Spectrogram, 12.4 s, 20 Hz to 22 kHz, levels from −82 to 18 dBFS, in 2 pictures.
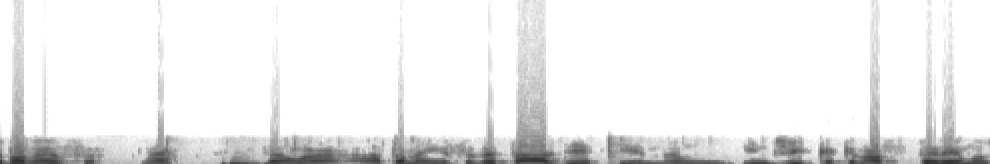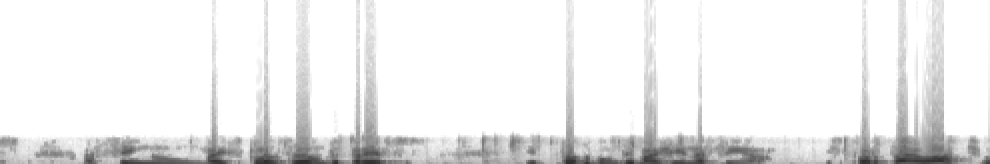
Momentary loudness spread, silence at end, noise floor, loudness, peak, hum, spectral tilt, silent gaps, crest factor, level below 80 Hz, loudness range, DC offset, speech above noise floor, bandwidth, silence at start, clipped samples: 13 LU; 0 s; -40 dBFS; -13 LUFS; 0 dBFS; none; -7.5 dB/octave; none; 14 dB; -52 dBFS; 3 LU; under 0.1%; 27 dB; 7.8 kHz; 0 s; 0.9%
